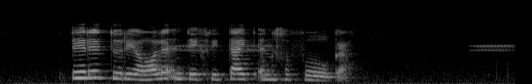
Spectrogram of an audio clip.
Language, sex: Afrikaans, female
